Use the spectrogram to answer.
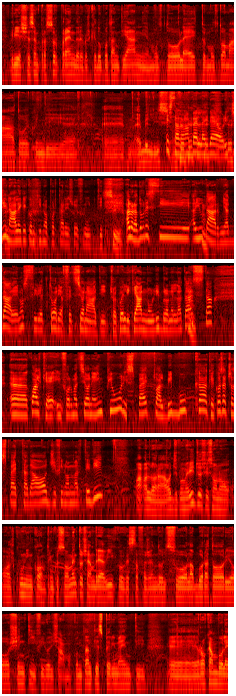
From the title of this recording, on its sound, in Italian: siamo al B-Book Festival di Cosenza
